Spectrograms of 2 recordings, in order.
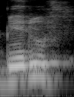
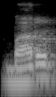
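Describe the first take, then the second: First: The first vowel sounds like an 'e'. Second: The first vowel sounds like an open 'a'. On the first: The speaker calls it right. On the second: The speaker calls it wrong.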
